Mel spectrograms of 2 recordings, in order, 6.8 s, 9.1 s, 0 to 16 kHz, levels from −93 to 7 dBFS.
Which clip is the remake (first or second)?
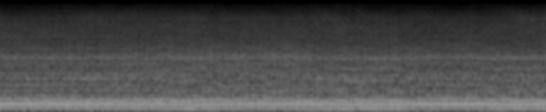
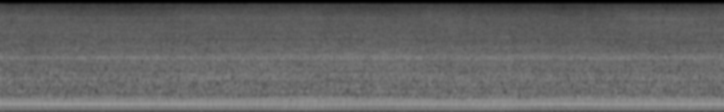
first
